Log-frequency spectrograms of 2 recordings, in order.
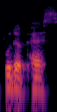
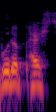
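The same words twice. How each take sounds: First: The final consonant is a plain s sound. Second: The final consonant is an sh sound. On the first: This is the visitors' pronunciation. "tourists, you know, visitors" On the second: This is the local pronunciation. "is how the Hungarians pronounce it"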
